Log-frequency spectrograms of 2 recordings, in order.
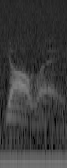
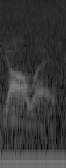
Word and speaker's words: Yahweh: We're not sure we're pronouncing it correctly. But for the most part, historically, we think it would have been pronounced as Yahweh.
